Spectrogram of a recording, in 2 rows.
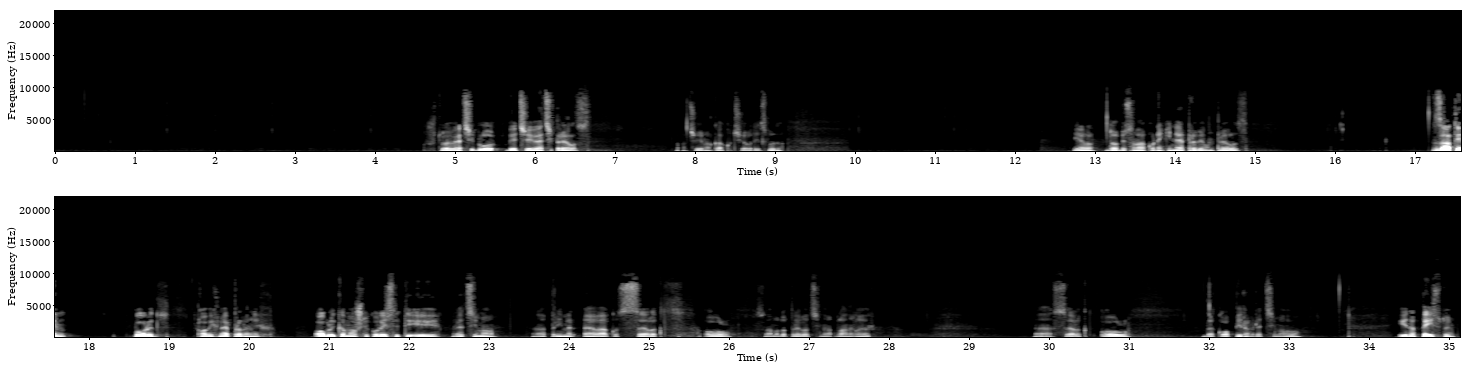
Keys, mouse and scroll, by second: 0.6-3.2 drag, 3.4-4.6 drag, 4.8-5.9 drag, 6.5 click, 10.0 right click, 11.3 click, 15.6 right click, 18.6 click, 25.0 click, 27.0 click, 28.6 click, 30.3-31.4 drag, 31.8 click, 33.4 click, 34.1 click.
